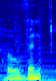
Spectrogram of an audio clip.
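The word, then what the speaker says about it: Jovan: or something that and I think Hoven spelled j o v an but again I think it's pronounced hovind okay last but not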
